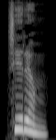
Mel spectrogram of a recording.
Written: ಚಿರಂ

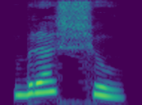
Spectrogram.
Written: ಭೃಶ

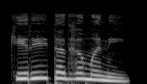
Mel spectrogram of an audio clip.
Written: ಕಿರೀಟಧಮನಿ

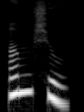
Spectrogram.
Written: ಅಂಶ

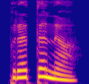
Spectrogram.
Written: ಪ್ರತನ

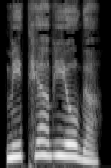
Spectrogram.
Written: ಮಿಥ್ಯಾಭಿಯೋಗ

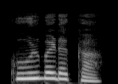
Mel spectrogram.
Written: ಕೂಳ್ಬಡಿಕ

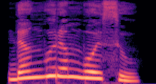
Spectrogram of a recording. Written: ಡಂಗುರಂಬೊಯ್ಸು

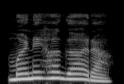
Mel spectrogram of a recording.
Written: ಮಣೆಹಗಾರ

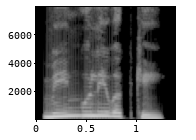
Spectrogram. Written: ಮೀಂಗುಲಿವಕ್ಕಿ

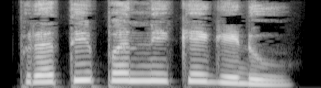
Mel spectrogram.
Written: ಪ್ರತಿಪನ್ನಿಕೆಗಿಡು

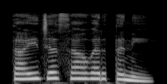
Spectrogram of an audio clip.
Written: ತೈಜಸಾವರ್ತನಿ

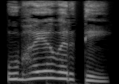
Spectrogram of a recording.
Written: ಉಭಯವರ್ತಿ

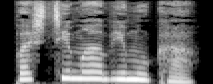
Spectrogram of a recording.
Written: ಪಶ್ಚಿಮಾಭಿಮುಖ

